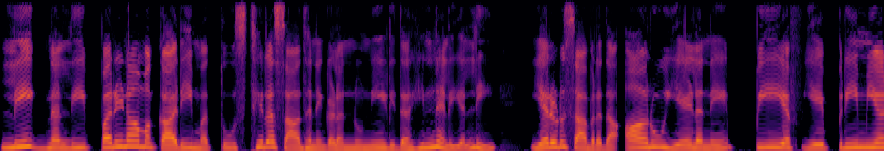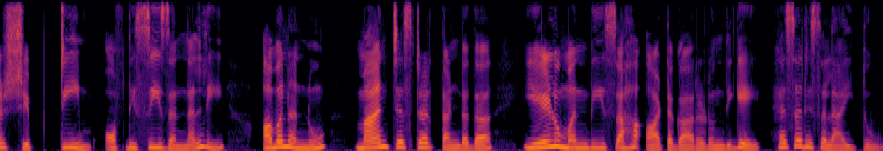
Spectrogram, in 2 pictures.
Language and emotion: Kannada, neutral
